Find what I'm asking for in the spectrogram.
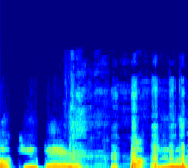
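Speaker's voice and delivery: put-on, very high, all-out top-of-the-lungs scream. Retelling a charging bear encounter: retelling a yell at a bear. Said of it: "I'm just yelling".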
